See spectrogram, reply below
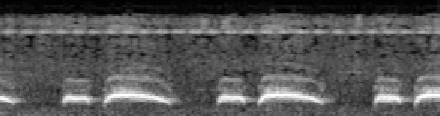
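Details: Spotted dove, tame and uncaged, calling persistently for use as a master recording for training birds. It gives three paired phrases, each a short low coo followed by a longer, arching coo, roughly once a second, over a faint steady high whine.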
